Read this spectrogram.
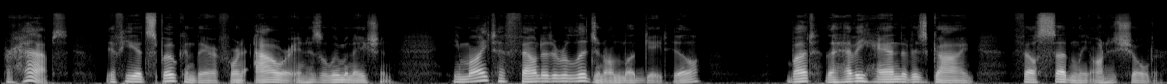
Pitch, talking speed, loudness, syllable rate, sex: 105 Hz, 170 wpm, -21 LUFS, 5.2 syllables/s, male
